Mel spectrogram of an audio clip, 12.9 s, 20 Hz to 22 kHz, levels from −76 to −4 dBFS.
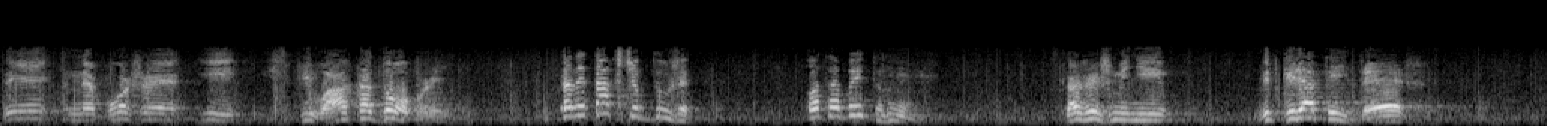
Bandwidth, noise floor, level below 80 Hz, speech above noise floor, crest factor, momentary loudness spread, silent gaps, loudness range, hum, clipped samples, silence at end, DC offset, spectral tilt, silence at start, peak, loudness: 5.8 kHz; -51 dBFS; -76 dBFS; 27 dB; 20 dB; 18 LU; none; 5 LU; none; under 0.1%; 0.55 s; under 0.1%; -9.5 dB/octave; 0 s; -6 dBFS; -24 LUFS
